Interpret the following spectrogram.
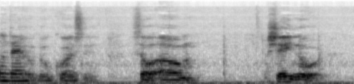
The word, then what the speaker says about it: Noir: but I was like let's just pronounce it nor like you know so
